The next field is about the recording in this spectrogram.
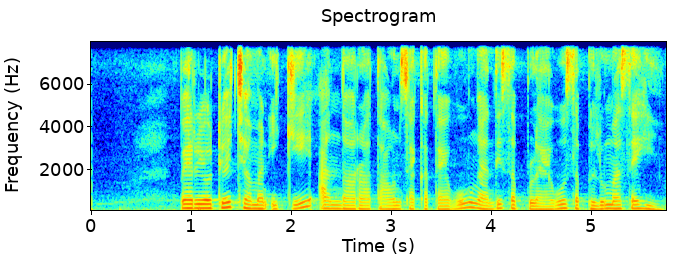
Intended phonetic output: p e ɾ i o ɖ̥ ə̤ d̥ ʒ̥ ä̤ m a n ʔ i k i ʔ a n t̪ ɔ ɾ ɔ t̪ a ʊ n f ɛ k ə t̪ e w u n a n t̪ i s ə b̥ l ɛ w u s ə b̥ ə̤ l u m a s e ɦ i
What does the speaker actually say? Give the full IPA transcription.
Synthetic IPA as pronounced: p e ɾ i o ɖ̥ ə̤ d̥ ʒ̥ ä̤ m a n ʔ i k i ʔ a n t̪ ɔ ɾ ɔ t̪ a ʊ n s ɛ k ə t̪ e w u ŋ a n t̪ i s ə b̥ l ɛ w u s ə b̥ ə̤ l u m a s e ɦ i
